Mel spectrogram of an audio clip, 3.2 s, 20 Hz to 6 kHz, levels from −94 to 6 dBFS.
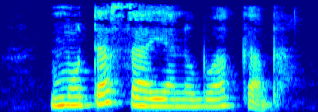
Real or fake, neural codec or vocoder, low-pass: real; none; 5.4 kHz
